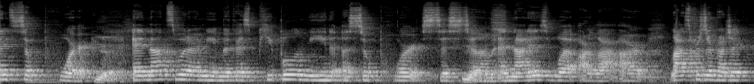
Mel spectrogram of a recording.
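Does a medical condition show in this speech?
No.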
